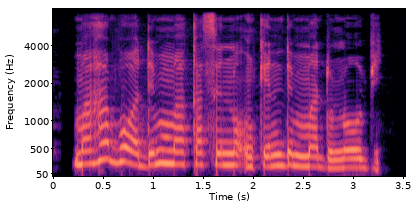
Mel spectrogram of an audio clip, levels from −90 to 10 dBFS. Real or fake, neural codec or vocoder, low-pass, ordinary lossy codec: real; none; 7.2 kHz; none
